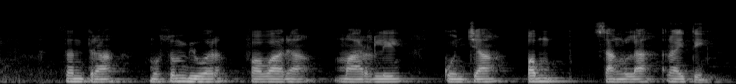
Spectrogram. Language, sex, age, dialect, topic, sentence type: Marathi, male, 25-30, Varhadi, agriculture, question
